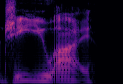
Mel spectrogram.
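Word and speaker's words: Gui (龟): It's it's spelled G U I, pronounced Gui, and it means turtle yeah, yeah.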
